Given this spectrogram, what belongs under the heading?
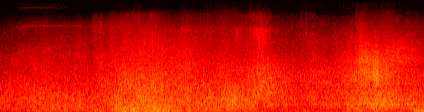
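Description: Steady surf rolls in along the southern shore of a great inland sea, a broad continuous wash of breaking waves with slow swells in loudness and a soft wind hiss, no voices present.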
